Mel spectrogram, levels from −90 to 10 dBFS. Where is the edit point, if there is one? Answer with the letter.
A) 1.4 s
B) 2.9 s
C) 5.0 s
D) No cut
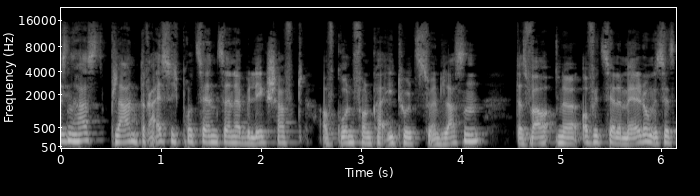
C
